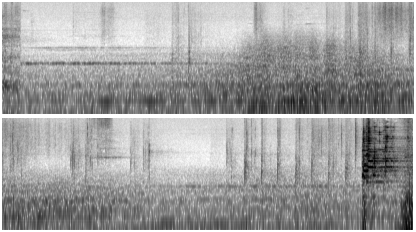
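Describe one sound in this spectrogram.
Footsteps crunch over loose stone and gravel.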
